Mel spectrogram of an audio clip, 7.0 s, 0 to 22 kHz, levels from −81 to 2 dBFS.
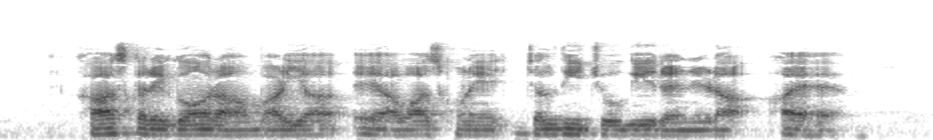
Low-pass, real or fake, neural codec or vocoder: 7.2 kHz; real; none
